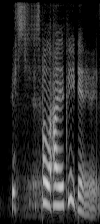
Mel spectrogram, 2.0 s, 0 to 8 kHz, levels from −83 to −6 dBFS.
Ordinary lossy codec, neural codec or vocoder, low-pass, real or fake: none; codec, 16 kHz, 0.5 kbps, FreqCodec, larger model; none; fake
